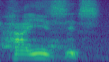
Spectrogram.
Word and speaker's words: raízes: Veja que aí, raízes, no I aí, que é um hiato, ra-i-zes, três sílabas. Esse I aí forma um hiato, que é o encontro de duas vogais em sílabas diferentes. Ra-i-zes.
